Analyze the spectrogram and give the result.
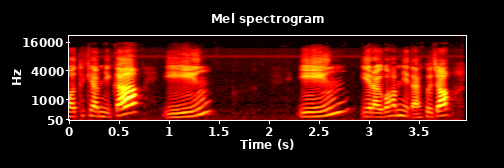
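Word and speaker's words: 赢: 발음 어떻게 합니까? 잉이라고 합니다.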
